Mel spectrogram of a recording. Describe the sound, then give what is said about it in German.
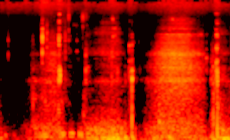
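Faint, wet smacking and chewing of a sweet caramel dessert: many soft, irregular mouth clicks and squishy chews, without talk. “Ich hoffe, dass du auch vor allem den Schmatzen rausbekommst.”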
